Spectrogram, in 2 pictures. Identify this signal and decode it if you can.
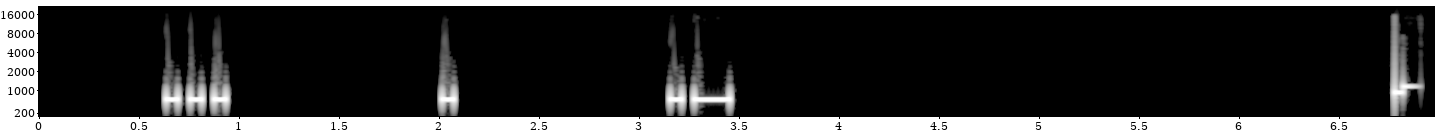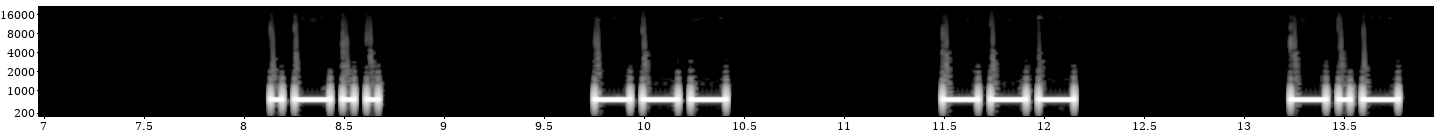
Morse code, heard as a keyed tone, about 20 wpm, spaced as for 7 wpm, 700 Hz. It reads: SEA LOOK
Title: 6x Character Spacing - Top 300 Words - 20wpm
